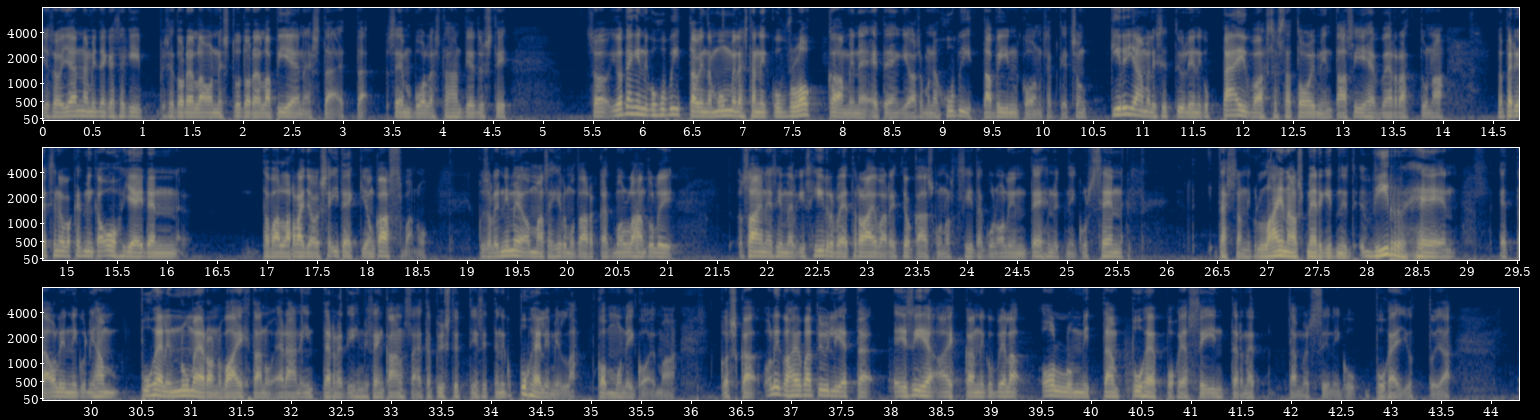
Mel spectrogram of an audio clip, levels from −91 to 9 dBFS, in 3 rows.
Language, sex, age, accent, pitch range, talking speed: Finnish, male, 30-49, native, 95-110 Hz, 145 wpm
